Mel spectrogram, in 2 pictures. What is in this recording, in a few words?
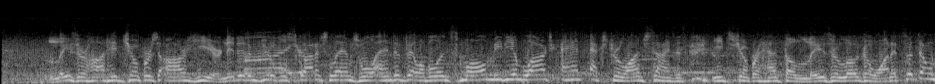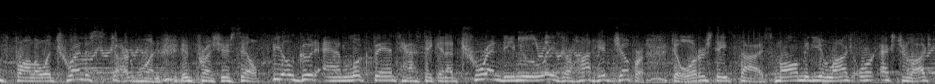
commercial; LHH jumper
